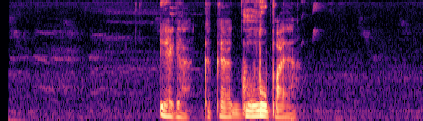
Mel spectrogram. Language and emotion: Russian, angry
